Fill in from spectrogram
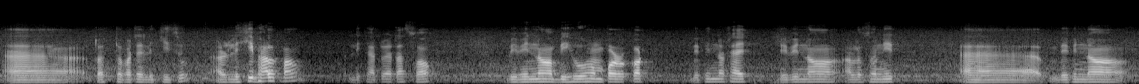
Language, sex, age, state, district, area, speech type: Assamese, male, 60+, Assam, Charaideo, rural, spontaneous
